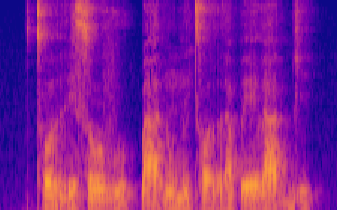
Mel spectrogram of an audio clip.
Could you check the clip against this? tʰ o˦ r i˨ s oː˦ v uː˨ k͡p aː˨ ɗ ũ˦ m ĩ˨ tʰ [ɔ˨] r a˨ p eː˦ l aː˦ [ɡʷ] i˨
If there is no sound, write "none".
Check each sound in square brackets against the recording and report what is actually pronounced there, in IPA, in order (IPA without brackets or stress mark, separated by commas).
ɔ˨, ɡ͡b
